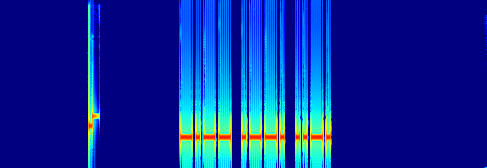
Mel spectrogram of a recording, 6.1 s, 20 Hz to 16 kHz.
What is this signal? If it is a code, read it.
Morse code, heard as a keyed tone, about 25 wpm, 700 Hz. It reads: YPF
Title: USA Call Sign Postfixes - 3 Letters 25wpm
